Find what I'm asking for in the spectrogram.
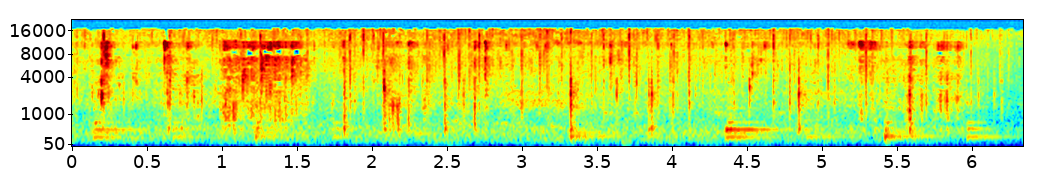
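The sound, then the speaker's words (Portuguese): The house of Indigenous activist Maria Leusa in Pará, Brazil, set on fire and burning, crackling and popping in dense, irregular bursts of sharp snaps, a steady rough hiss underneath, with occasional muffled voices rising over the burning. “Esse é o som do vídeo da casa da Maria Leusa pegando fogo.”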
